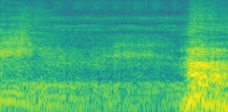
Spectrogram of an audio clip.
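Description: A tiger's low, rumbling growl gives way to a sudden loud, throaty roar near the end, with no voices present.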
